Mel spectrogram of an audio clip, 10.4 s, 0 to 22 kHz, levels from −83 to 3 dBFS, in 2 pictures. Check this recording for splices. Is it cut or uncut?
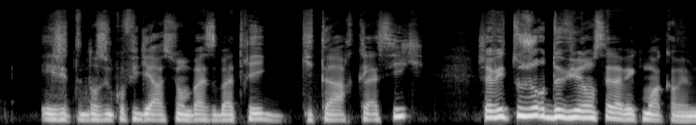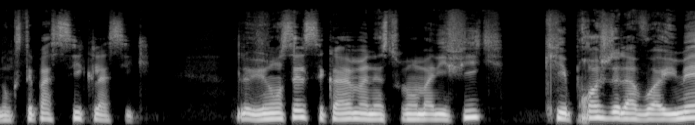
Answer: uncut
